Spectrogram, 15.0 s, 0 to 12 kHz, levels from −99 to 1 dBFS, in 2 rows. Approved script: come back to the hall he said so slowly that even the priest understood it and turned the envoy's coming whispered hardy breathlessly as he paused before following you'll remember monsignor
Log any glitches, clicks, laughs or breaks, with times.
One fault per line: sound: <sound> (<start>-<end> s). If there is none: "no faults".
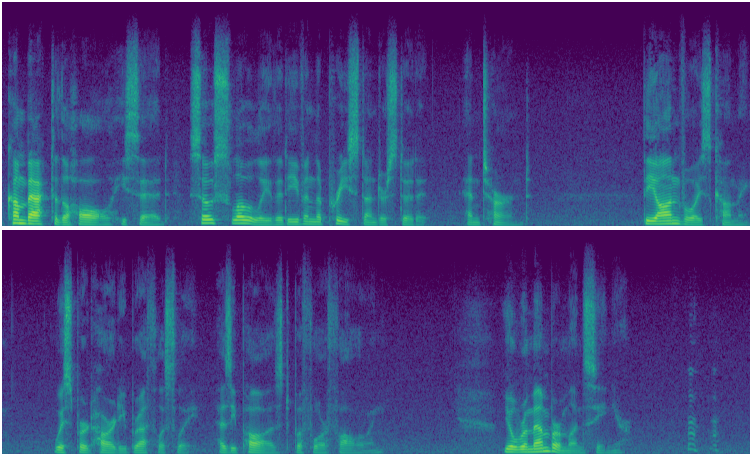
sound: laugh (14.1-14.7 s)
